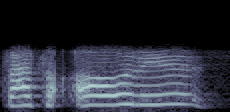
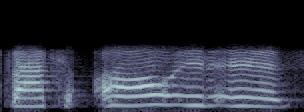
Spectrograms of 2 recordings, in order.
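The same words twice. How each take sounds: First: Higher, louder put-on voice; high mock voice. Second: Higher, louder, stretched out slowly; slow high mock voice. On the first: Mock character summing up for listeners, high loud voice. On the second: Mock character insisting to listeners, slow and high. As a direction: drag the words out slowly, high. Repeats line slower.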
